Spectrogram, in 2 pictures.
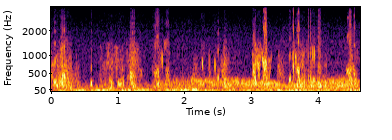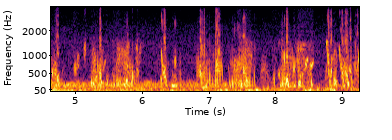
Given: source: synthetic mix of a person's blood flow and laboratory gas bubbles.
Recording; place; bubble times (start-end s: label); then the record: Doppler ultrasound of blood flow; subclavian vein
0.00-0.46 s: bubbles
0.57-0.66 s: bubbles
0.72-1.40 s: bubbles
1.53-1.80 s: bubbles
2.25-2.33 s: bubbles
2.36-2.71 s: bubbles
3.02-3.32 s: bubbles
3.55-4.16 s: bubbles
4.41-4.85 s: bubbles
4.96-5.18 s: bubbles
5.22-5.51 s: bubbles
5.55-6.02 s: bubbles
6.26-6.62 s: bubbles
6.80-7.24 s: bubbles
7.29-7.73 s: bubbles
7.95-8.59 s: bubbles
8.75-9.27 s: bubbles
From the record:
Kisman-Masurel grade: 243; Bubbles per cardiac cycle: several, 3 to 8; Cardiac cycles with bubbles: 100%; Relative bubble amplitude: loud (0.450 to 0.775); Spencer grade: 3 (all of the cardiac periods contain showers or single bubble signals, but not dominating or overriding the cardiac motion signals); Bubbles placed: anywhere in the cardiac cycle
